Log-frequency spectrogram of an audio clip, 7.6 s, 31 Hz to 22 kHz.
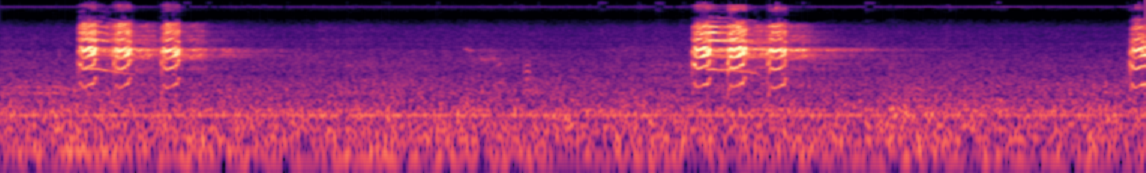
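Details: Afternoon visit by parrots, 30 August, 5:20 pm, a scout summoning companions: bursts of three rasping squawks repeated about four seconds apart, with quiet hum in the gaps.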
